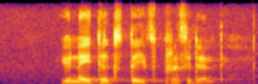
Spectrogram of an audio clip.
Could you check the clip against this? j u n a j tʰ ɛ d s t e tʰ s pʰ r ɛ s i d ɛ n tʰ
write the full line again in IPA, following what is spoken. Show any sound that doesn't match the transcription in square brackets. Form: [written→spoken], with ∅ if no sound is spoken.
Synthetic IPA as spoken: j u n a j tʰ ɛ d s t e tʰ s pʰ r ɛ s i d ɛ n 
